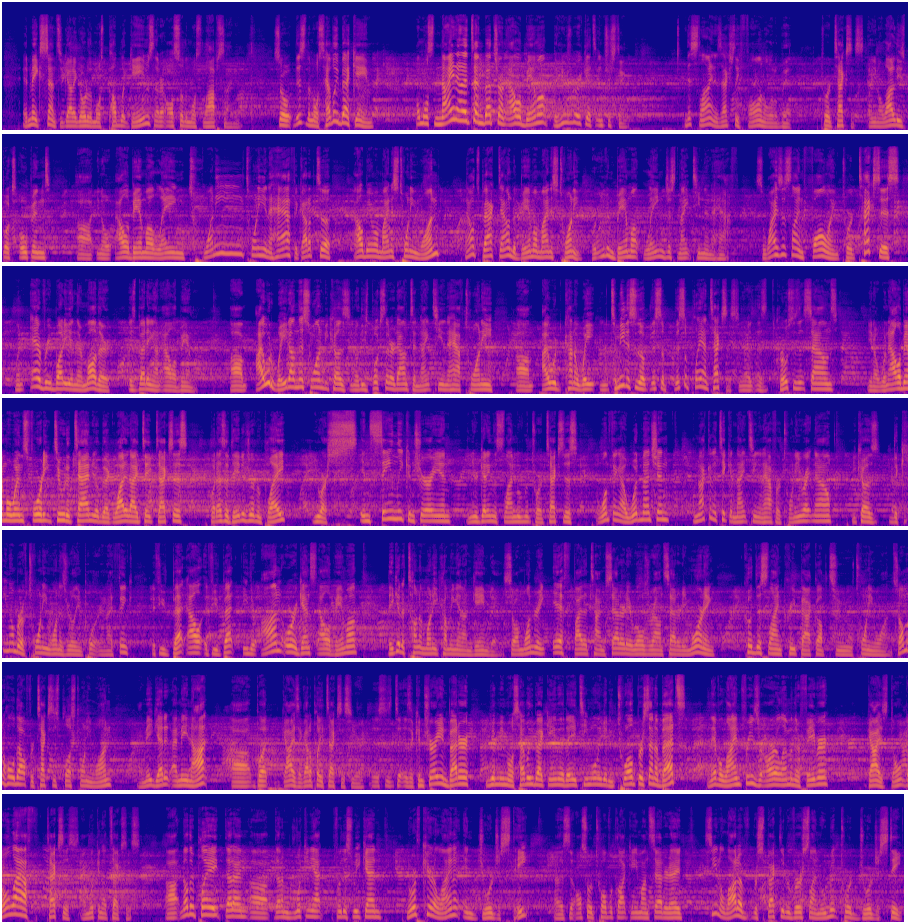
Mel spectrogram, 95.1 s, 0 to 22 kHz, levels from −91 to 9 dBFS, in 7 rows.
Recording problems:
echo of what is said; strong; throughout; 440 ms later, 10 dB below the speech

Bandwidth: 14.5 kHz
